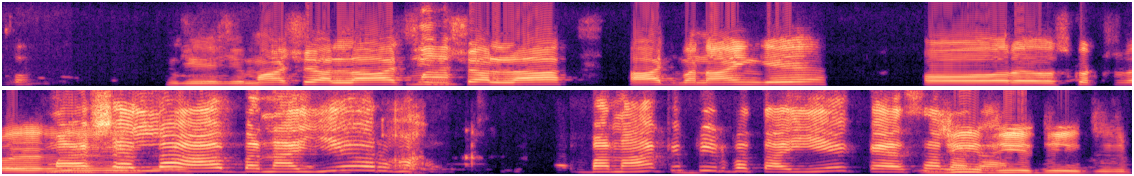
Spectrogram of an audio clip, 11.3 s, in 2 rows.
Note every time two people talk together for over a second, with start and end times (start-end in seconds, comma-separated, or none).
none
